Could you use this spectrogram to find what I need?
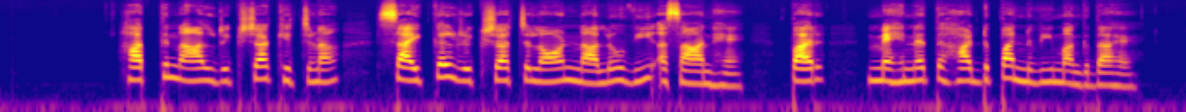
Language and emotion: Punjabi, neutral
